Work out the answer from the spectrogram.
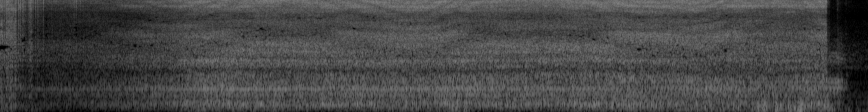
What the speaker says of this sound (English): Let's rinse it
